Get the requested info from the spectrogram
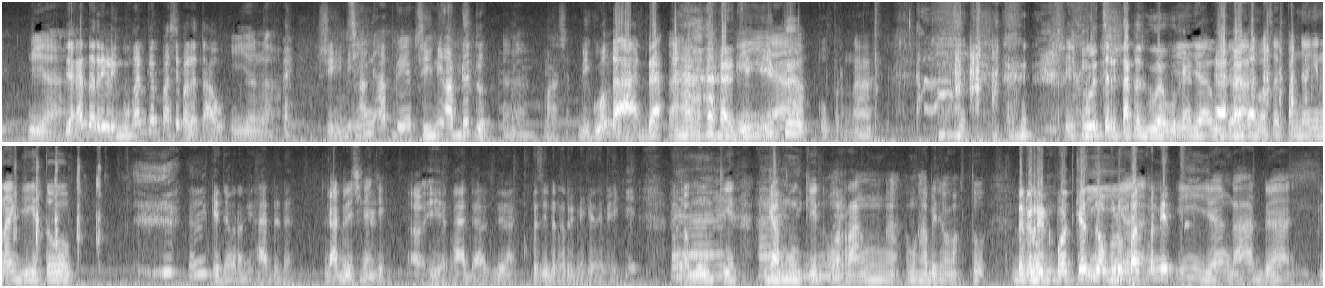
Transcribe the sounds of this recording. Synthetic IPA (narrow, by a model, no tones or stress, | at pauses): ijajakandaɾiliŋɡuŋankanpast̪ipadat̪auijalahɛh | sinisiniap̚det̪siniap̚det̪̚dʊəʔmasadiɡuaŋɡaʔːda | d͡ʒiiat̪ukupərnah | ulut͡ʃəɾit̪akəɡuabukanjaudaasapaɲd͡ʒaŋɪnlaɡit̪ʊ | kaɲaoɾaŋɲaadada | ŋɡaːdadisiniad͡ʒɛŋ | o̰ijaŋɡaːdasijapasidəŋəɾɪnikaɲanki | ŋɡaʔmuŋkɪnŋɡaʔmuŋkɪnoɾaŋməŋaməŋɦabɪskawak̚t̪u | dəŋəɾɪnpod̪̚kasduapulupat̪̚mənɪt̪̚ijaŋɡaʔːda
